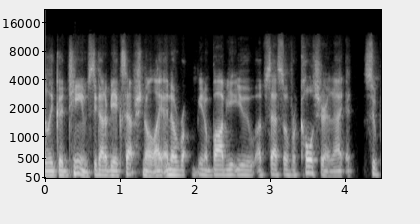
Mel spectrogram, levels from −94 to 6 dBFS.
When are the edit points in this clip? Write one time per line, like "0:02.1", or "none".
0:02.5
